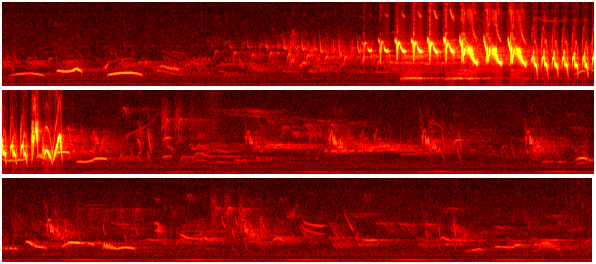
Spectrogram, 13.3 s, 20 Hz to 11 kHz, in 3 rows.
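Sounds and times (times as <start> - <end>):
Common chaffinch Fringilla coelebs song: 2.6 - 5.0.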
